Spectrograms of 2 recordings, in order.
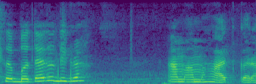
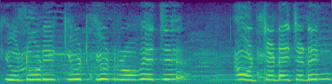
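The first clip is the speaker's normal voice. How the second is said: put-on much higher and louder cooing baby talk; 10 semitones higher, 4 dB louder than usual. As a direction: coo to the crying baby up high. Mother cooing at crying baby.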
